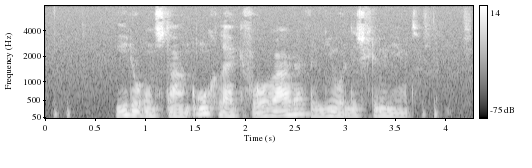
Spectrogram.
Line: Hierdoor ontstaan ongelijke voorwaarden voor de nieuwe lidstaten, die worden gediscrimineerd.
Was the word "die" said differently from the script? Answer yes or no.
yes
